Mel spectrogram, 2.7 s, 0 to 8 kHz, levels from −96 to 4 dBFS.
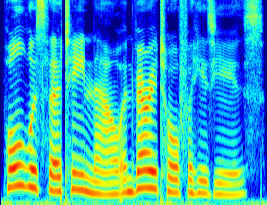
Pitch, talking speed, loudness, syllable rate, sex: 205 Hz, 225 wpm, -17 LUFS, 4.7 syllables/s, female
